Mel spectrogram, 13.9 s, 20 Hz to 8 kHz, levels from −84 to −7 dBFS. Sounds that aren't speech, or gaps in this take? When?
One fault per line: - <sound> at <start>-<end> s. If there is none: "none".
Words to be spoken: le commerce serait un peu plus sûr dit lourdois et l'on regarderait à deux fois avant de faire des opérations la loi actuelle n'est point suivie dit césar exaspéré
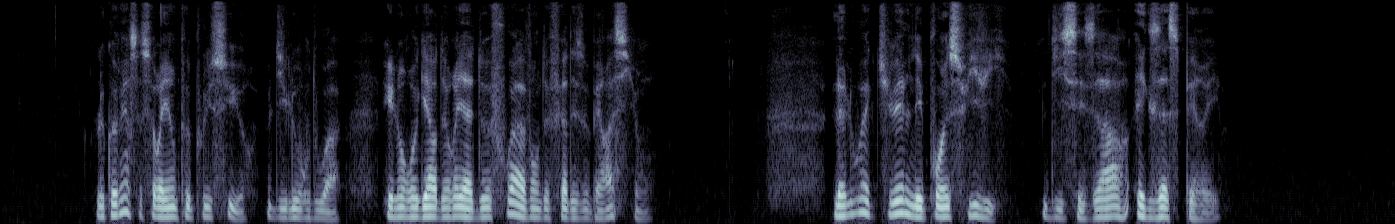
none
